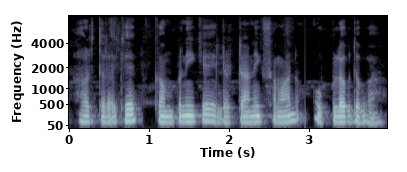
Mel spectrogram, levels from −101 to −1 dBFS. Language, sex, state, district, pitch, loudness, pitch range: Bhojpuri, male, Uttar Pradesh, Deoria, 110 Hz, -33 LUFS, 110-120 Hz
